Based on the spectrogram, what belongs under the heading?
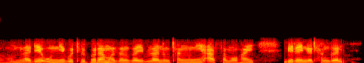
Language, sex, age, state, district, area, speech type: Bodo, female, 30-45, Assam, Chirang, urban, conversation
